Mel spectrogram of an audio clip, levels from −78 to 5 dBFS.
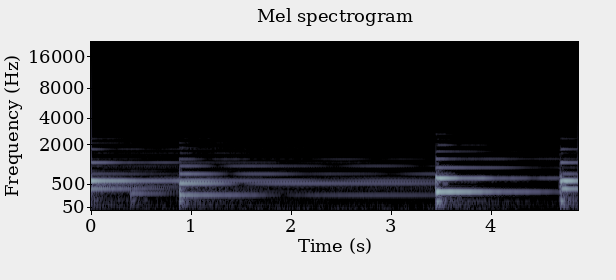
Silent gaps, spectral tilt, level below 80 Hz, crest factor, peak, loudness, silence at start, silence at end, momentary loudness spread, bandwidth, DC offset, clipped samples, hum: none; -10.5 dB/octave; -64 dBFS; 18 dB; -16 dBFS; -34 LUFS; 0 s; 0 s; 22 LU; 2.8 kHz; under 0.1%; under 0.1%; none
